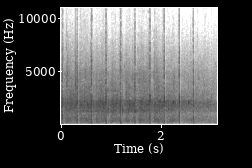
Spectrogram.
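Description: Audience at a Hall of Fame ceremony applauds in a steady, dense wash of clapping with sharper individual claps popping through, sustained and fairly close throughout.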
